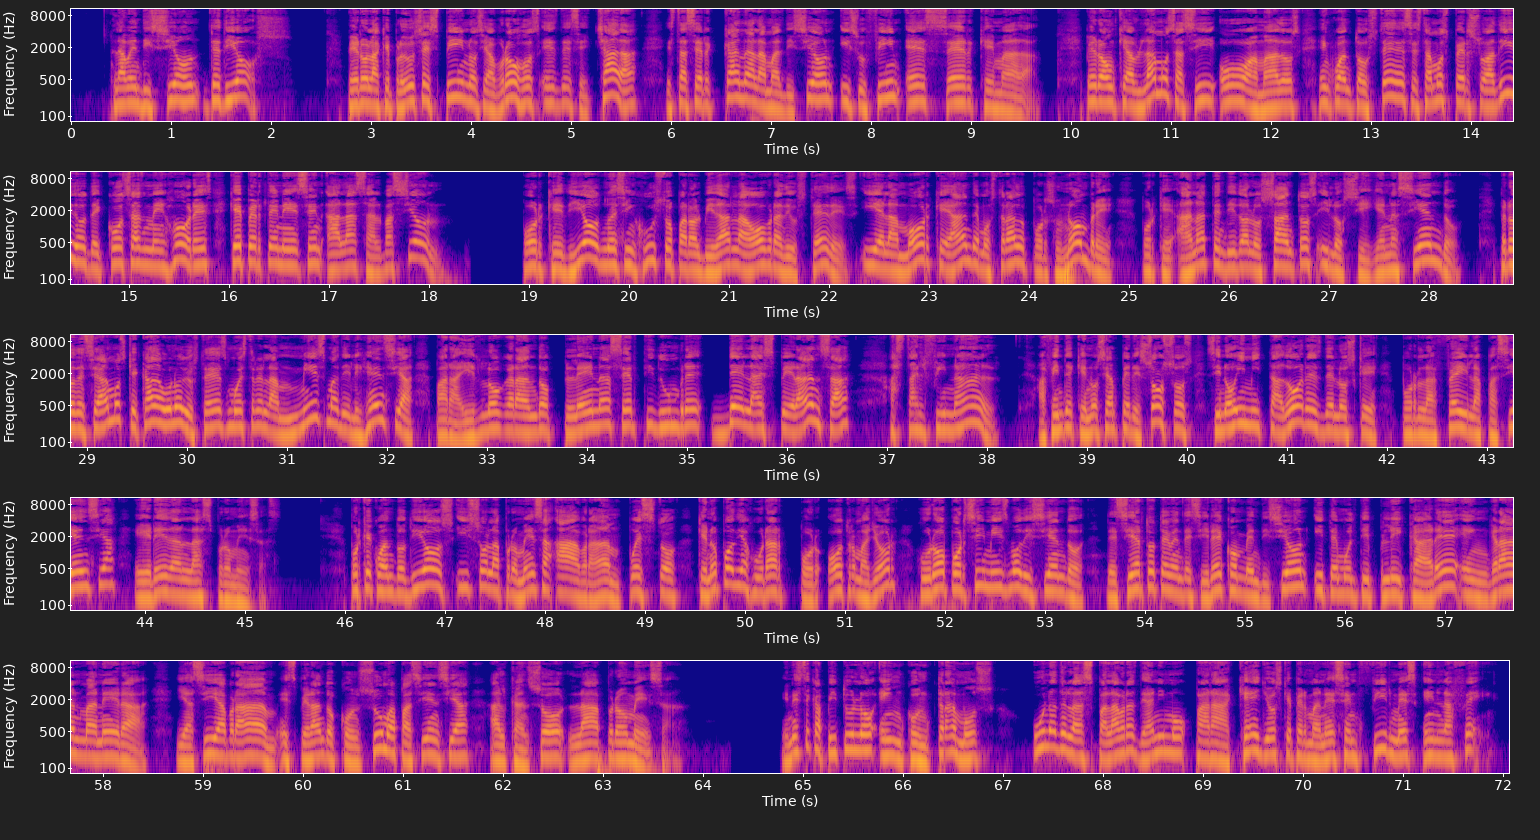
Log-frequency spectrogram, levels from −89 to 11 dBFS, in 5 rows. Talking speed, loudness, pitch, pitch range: 150 wpm, -18 LUFS, 175 Hz, 150-200 Hz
